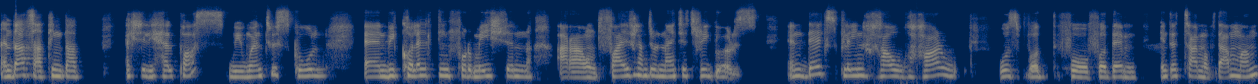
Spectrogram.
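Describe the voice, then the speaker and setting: Her medium-pitched voice is flat and monotone, with very even loudness and a moderate pace. The sound is dry and close, with no echo. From Djibouti. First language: French. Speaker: menstrual health advocate. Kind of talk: webinar participant sharing experience. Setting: video call webinar. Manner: halting, many fillers and repetitions.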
